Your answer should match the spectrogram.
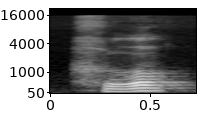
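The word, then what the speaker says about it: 和: places you can see the chinese character it's pronounced as hu meaning yes harmony so actually this character represents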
